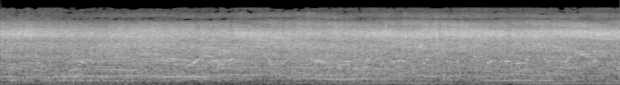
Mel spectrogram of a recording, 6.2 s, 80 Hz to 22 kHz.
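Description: Pro Stock dirt-track race cars' V8 engines running at racing speed around the oval, the engine note rising and falling as they go by, with voices in the background.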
